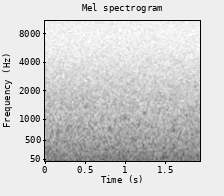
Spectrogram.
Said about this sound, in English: where there'd be this almost imperceptible whooshing noise that was coming out of loudspeakers, and it came to be called white noise. Here's an example of white noise.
